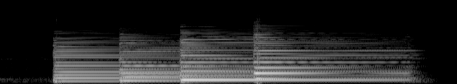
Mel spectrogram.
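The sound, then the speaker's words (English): A half-diminished chord, D minor 7 flat 5, is built from four clear struck tones in succession. The tones ring together into the full chord, then fade out together. “So that's the sound of a half diminished chord.”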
